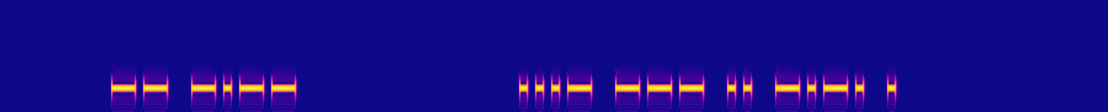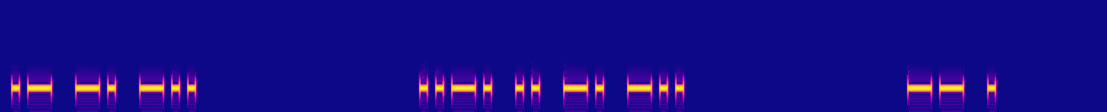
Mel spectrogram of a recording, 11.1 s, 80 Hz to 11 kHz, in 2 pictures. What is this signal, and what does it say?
Morse code, heard as a keyed tone, about 30 wpm, 700 Hz. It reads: MY VOICE AND FIND ME
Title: 4x Word-Spacing - Sentences from Top 500 Words - 30wpm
